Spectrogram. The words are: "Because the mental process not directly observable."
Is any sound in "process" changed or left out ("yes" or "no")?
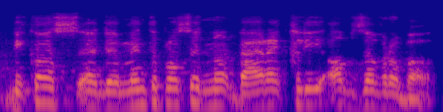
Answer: yes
